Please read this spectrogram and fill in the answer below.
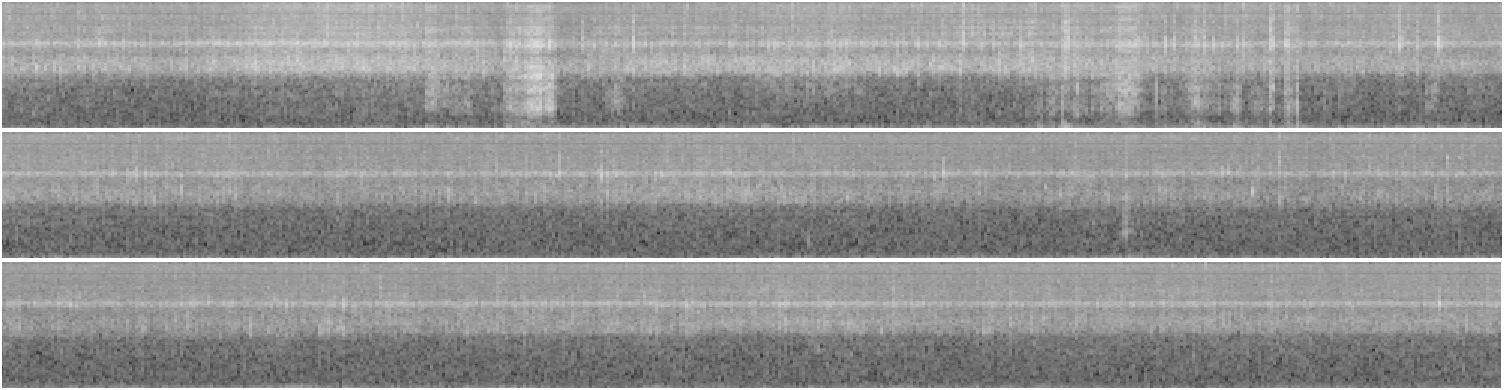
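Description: Water rushing and trickling along the hulls of a sailing kayak catamaran under way, in a steady wash. A few short knocks come in the first ten seconds, the loudest about three and a half seconds in.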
